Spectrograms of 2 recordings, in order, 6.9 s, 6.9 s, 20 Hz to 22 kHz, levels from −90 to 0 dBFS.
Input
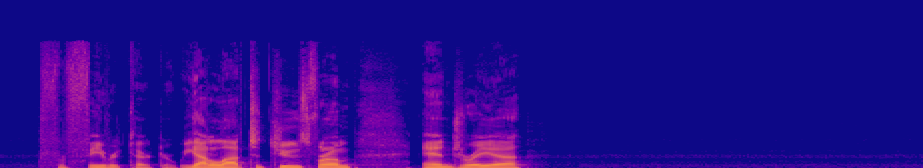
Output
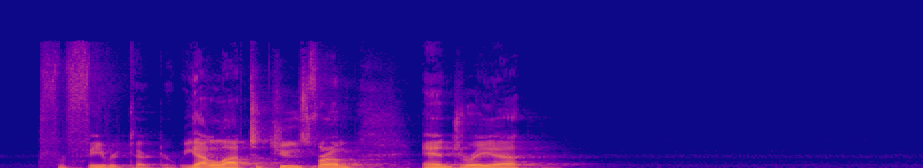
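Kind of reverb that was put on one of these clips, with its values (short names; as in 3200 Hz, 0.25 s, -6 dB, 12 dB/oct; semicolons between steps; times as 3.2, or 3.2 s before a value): plate-style reverb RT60 1.1 s, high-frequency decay 0.9×, DRR 12 dB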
